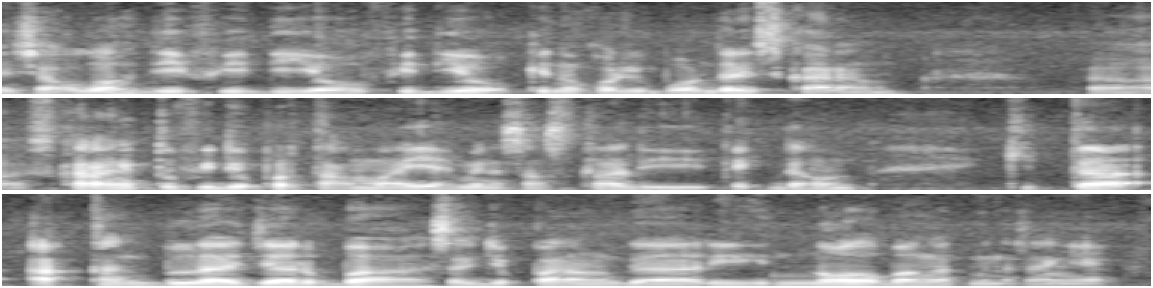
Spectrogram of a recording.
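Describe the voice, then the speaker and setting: A man giving a casual video language lesson, chatty and friendly, slowing down to spell out sounds syllable by syllable. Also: fairly low pitch, mellow, dull audio. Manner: chatty, repeats a friendly term of address, slows down to spell out sounds. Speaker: Japanese language teacher.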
